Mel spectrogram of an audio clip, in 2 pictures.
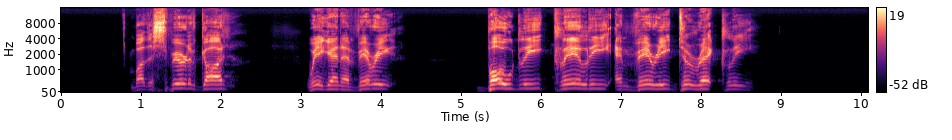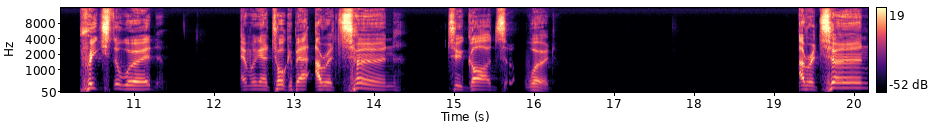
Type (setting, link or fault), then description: setting, large echoing room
